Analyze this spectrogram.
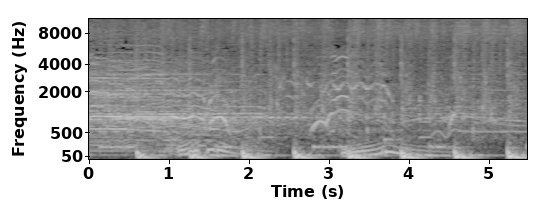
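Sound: audience shouting and cheering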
